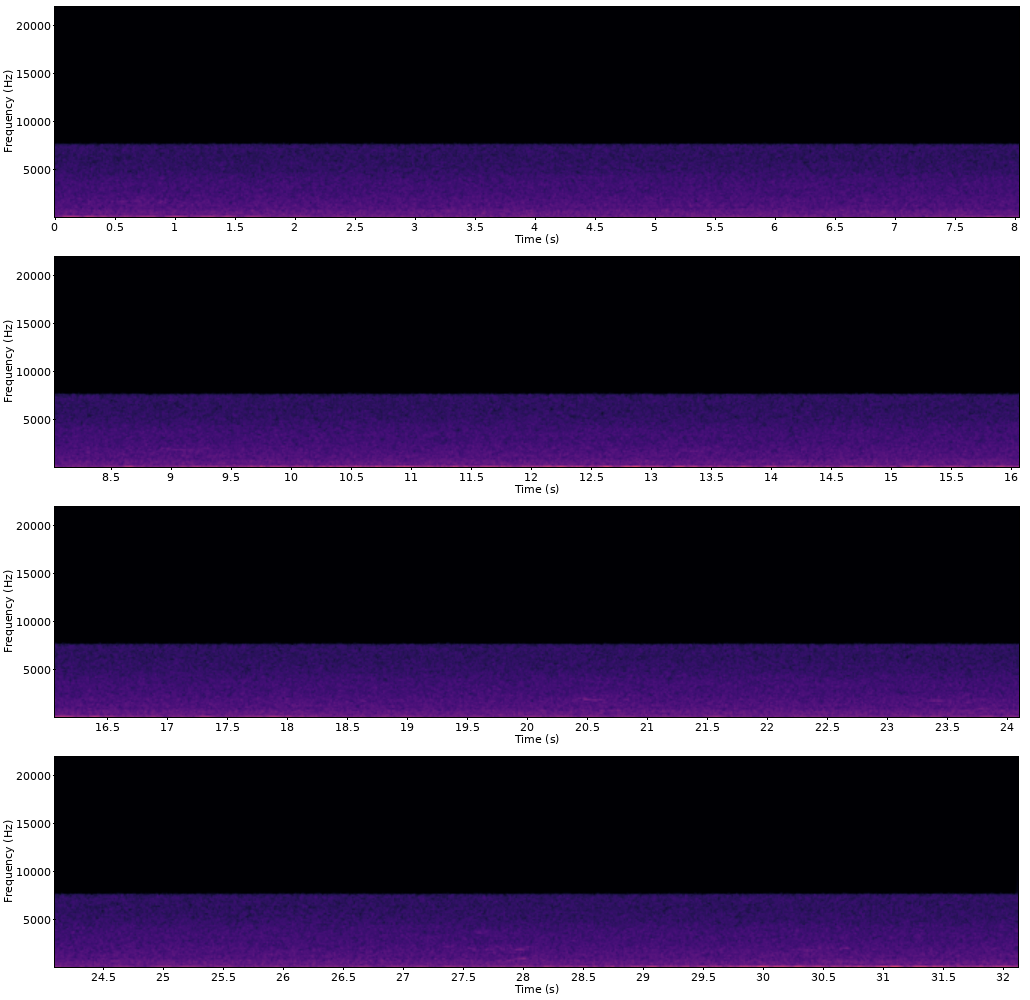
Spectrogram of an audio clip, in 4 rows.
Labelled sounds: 8.9	9.2	killer whale, offshore, 1.7 to 2.0 kHz
20.4	20.7	killer whale, offshore, 1.8 to 2.1 kHz

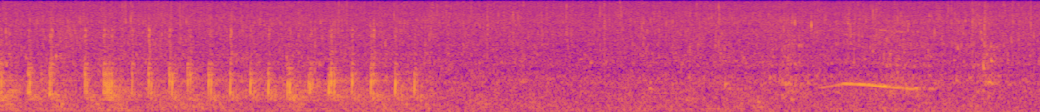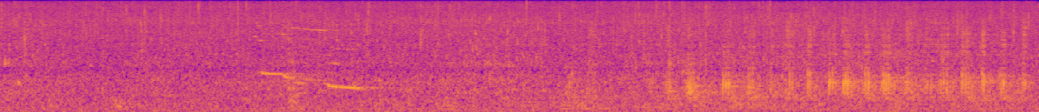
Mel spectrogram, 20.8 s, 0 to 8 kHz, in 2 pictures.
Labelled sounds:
8.4	9.1	humpback whale, 0.78 to 3.5 kHz
13.0	13.7	humpback whale, 0.88 to 3.8 kHz

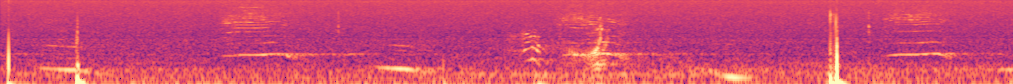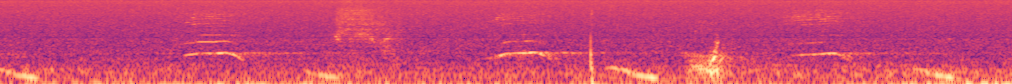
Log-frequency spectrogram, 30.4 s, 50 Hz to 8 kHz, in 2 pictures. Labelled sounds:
3.5	4.0	humpback whale, 1.4 to 5.1 kHz
5.0	5.2	humpback whale, 2.0 to 2.2 kHz
7.7	8.1	humpback whale, 0.80 to 1.2 kHz
8.7	9.0	humpback whale, 2.0 to 2.2 kHz
13.4	14.1	humpback whale, 1.2 to 2.7 kHz
18.2	18.6	humpback whale, 0.93 to 3.3 kHz
27.0	27.8	humpback whale, 2.1 to 3.0 kHz

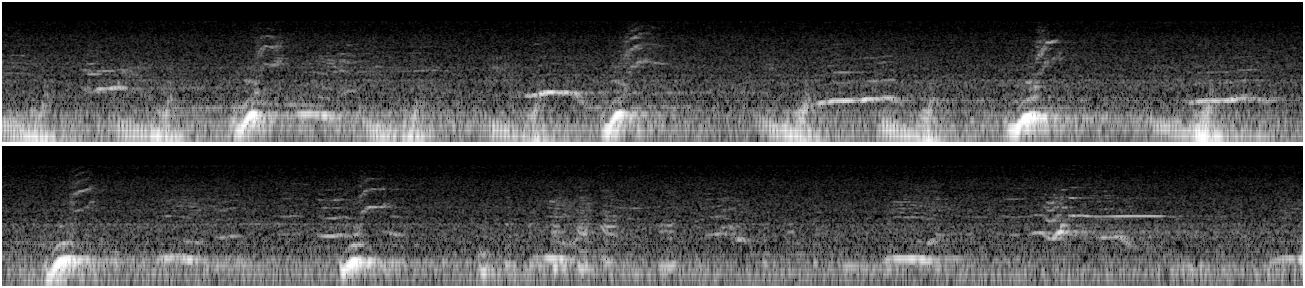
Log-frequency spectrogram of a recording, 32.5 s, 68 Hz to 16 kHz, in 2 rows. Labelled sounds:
2.0	4.1	humpback whale, 0.90 to 4.3 kHz
7.8	8.4	humpback whale, 1.2 to 3.2 kHz
10.4	10.7	humpback whale, 0.96 to 1.1 kHz
13.0	13.3	humpback whale, 1.2 to 2.0 kHz
15.5	15.7	humpback whale, 1.1 to 1.2 kHz
17.2	17.5	humpback whale, 2.2 to 3.3 kHz
19.7	21.2	humpback whale, 0.90 to 4.6 kHz
27.4	27.7	humpback whale, 1.7 to 1.9 kHz
28.8	30.7	humpback whale, 0.93 to 2.1 kHz

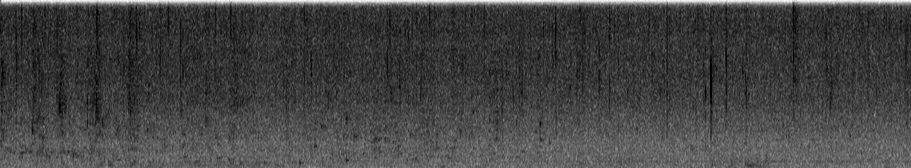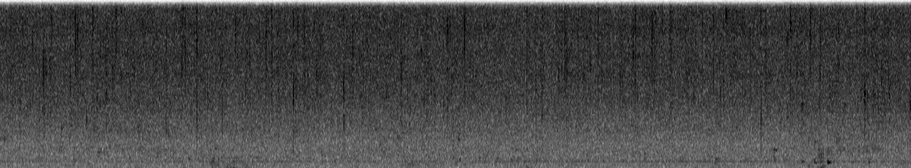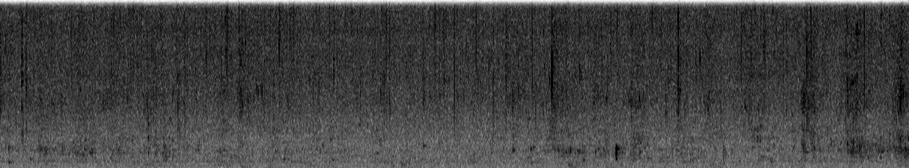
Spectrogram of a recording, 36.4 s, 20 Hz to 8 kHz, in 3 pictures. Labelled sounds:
35.6	36.4	water noise, 0.78 to 1.3 kHz

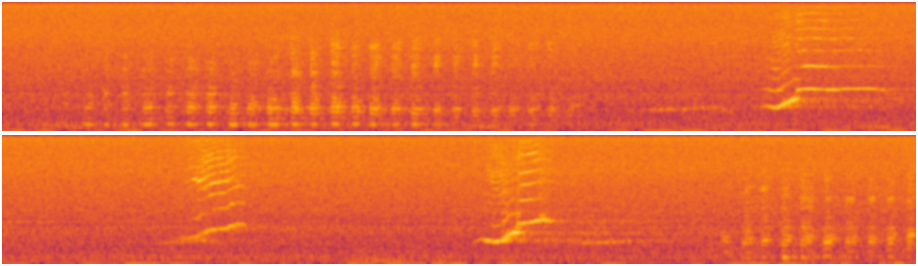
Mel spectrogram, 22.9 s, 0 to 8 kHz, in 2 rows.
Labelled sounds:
9.5	10.9	humpback whale, 0.80 to 7.2 kHz
13.7	14.5	humpback whale, 0.80 to 5.8 kHz
17.8	18.9	humpback whale, 0.80 to 5.7 kHz

